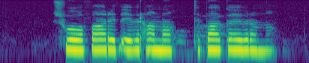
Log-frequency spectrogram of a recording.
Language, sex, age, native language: Icelandic, female, 15, Icelandic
